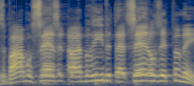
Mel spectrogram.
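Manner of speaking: mock Southern fundamentalist pastor, pitched high; southern accent. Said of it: "of course, with a southern accent".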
